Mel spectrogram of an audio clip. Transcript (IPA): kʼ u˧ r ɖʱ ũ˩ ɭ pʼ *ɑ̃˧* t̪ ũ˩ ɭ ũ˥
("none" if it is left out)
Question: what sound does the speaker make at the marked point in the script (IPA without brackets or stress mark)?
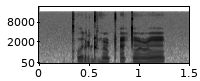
ə̃˧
